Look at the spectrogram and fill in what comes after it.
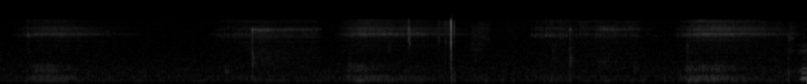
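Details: Sleeping dog snoring, regular soft breaths about eight a minute with faint rattle each breath, thin-sounding phone recording.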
